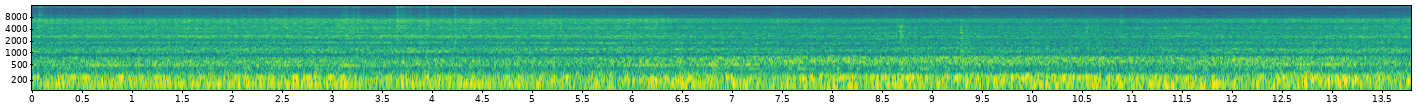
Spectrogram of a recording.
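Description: Steady running of heavy diesel engines from a Hyundai 220LC-7 crawler excavator and a tipper truck while the excavator swings a bucket of earth over the truck to load it.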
